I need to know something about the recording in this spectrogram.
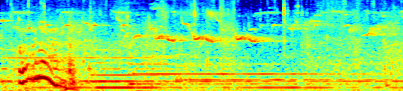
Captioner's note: whimpering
